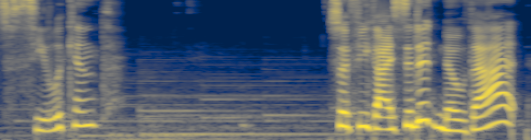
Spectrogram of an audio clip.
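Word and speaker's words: coelacanth: I used to call it a coelakinth. It took me a long time to realize it's actually pronounced silicon.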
